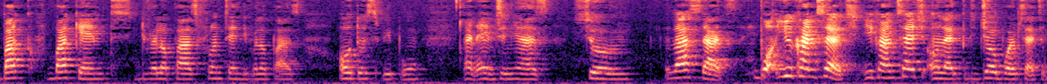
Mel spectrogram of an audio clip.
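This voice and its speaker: A woman's voice: medium pitch, fairly bright tone. A young woman from Nigeria with a Nigerian English accent, chatting casually to camera as she explains things step by step. She repeats her points and often checks in with "right?". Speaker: vlogger giving visa advice. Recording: roomy echo.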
